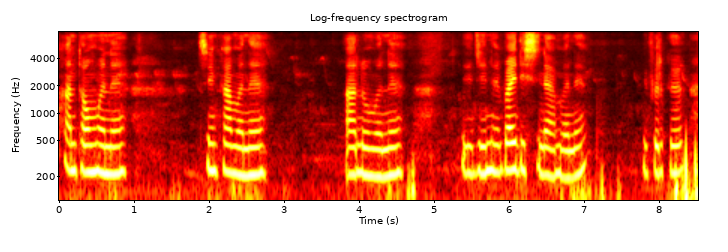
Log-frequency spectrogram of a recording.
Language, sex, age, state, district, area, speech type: Bodo, female, 30-45, Assam, Udalguri, rural, spontaneous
